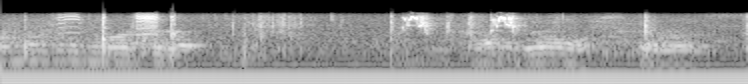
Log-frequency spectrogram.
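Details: Pet zebra finches kept by a hobbyist in Ulaanbaatar, Mongolia, giving short nasal, harmonic calls in scattered bursts, some brighter beeps near the two-second mark, with low indoor rumbling beneath.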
